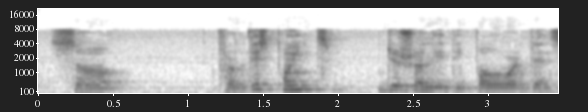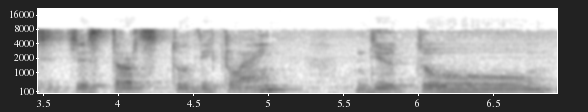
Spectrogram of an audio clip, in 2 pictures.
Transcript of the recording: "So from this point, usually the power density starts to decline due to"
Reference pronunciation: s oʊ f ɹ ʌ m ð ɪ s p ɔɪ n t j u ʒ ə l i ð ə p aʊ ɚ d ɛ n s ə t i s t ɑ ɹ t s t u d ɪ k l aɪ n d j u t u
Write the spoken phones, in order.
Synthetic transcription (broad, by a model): s oʊ f ɹ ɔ m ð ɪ s p ɔɪ n t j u ʃ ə l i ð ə p aʊ ɚ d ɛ n s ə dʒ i s t ɑ ɹ t s t u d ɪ k l aɪ n d j u t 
